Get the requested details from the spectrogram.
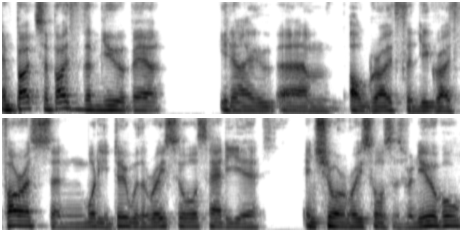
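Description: Against a silent background in a very clean recording, a man with an Australian accent speaks at a moderate pace in a fairly low voice with fairly even intonation. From Australia, Adelaide. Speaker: economist. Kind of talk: casual interview.

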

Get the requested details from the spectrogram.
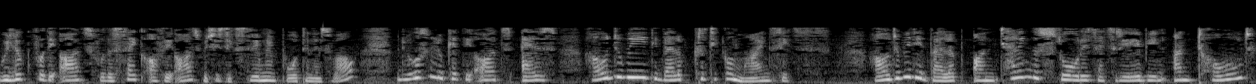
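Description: This voice moves at a fairly quick pace with very wide pitch swings over noticeable background noise. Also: woman, medium pitch for a woman. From South Africa, Wellington, Western Cape. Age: 40s. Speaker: arts administrator. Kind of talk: radio interview. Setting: studio.

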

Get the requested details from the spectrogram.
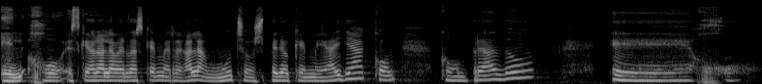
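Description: A woman speaks at a medium pitch for a woman. Her pace is very slow, with ordinary pitch variation. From Spain, Mediterranean coast. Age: 40s. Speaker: entrepreneur. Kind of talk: casual chat.

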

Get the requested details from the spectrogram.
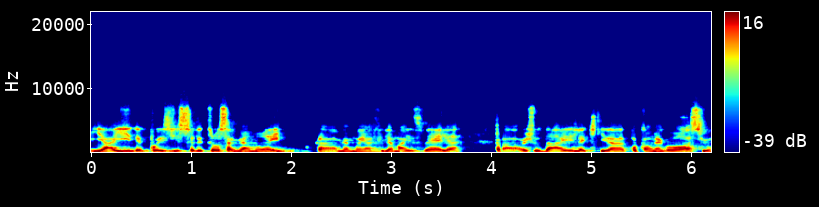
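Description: In a normal speaking voice, a man talks at a fairly quick pace with a medium pitch and fairly even intonation. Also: very even loudness. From Curitiba, Brazil. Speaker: startup co-founder and executive. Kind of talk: interview.

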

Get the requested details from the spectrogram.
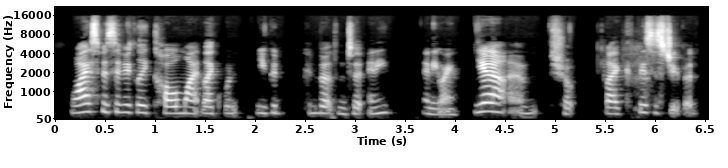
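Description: Fairly quick and high-pitched, a woman with an Australian accent uses a bright, sharp tone and fairly even intonation. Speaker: podcast co-host. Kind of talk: casual chat.

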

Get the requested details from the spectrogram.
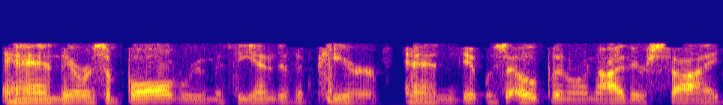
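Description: A normal speaking voice from a man with an American accent, medium in pitch, at a fairly slow pace. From US Northeast, Philadelphia. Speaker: musician and music therapy trainer. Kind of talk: casual interview. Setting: live radio show with call-ins.

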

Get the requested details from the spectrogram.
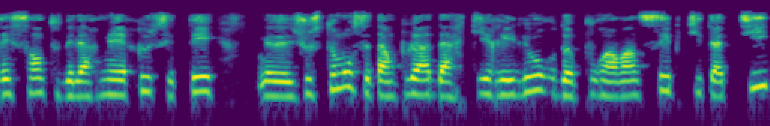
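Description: Heard in a dry, close sound with no echo, a woman with an unremarkable speaking voice talks at a moderate pace with fairly even intonation. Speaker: journalist. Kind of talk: radio interview.

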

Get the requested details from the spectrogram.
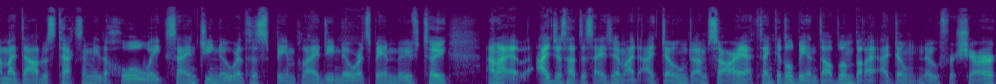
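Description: A man with a Northern Irish accent speaks very fast at a medium pitch, in a monotone, flat intonation. His tone is bright and sharp over a quiet background. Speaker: sports reporter. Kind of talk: casual chat.

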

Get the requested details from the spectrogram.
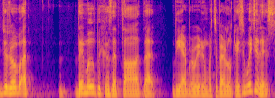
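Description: A man with an American accent, medium pitch and ordinary pitch variation, at a fairly quick pace broken by long, frequent pauses. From New Orleans, US South. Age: 60s. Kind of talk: casual interview.

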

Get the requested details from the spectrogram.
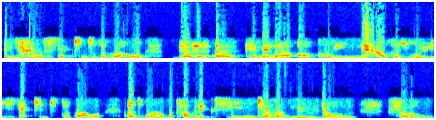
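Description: A man with a London accent talks at a fairly quick pace. The sound is dry and close, with no echo. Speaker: TV presenter and royal commentator. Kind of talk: interview.

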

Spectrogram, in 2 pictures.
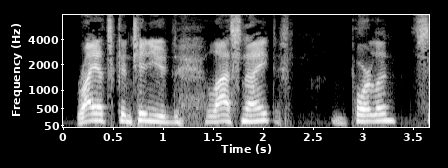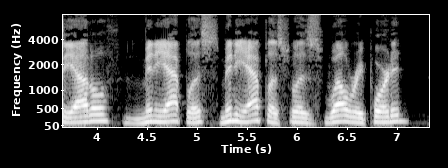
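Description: Here is a man with an unremarkable speaking voice, a fairly high pitch and fairly even intonation. He goes at a fairly slow pace with very even loudness, in a dry, close sound with no echo. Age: 40s. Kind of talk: radio commentary monologue.

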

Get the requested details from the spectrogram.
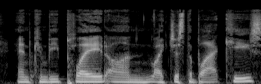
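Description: This man's voice is somewhat breathy, with ordinary pitch variation at a moderate pace. The sound is dry and close, with no echo. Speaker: musician and composer. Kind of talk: radio interview. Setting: radio studio.

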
